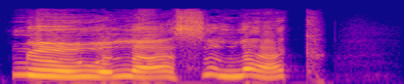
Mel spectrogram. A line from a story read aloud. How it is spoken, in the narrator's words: The prince cried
